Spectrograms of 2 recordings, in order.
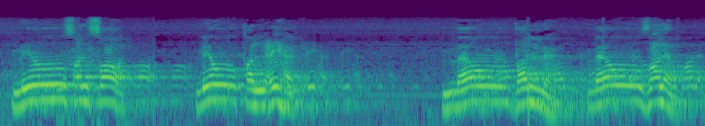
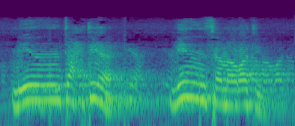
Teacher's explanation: تكون غنة مفخمة ومستعلى مع الحروف الخمسة الصاد والضاد والطاء والظاء والقاف، وترقق مع العشر الباقي · Term: الإخفاء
